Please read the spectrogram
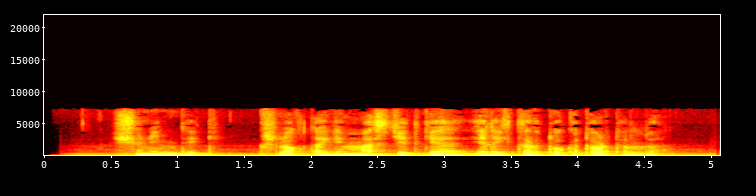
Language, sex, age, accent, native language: Uzbek, male, 25-34, Farg'ona, Uzbek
